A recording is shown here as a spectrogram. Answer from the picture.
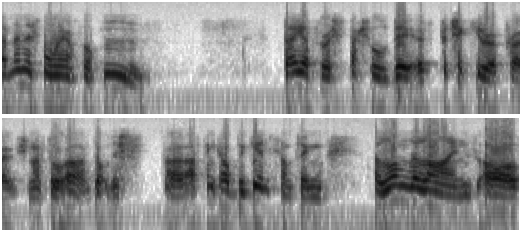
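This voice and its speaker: In an English accent, a man speaks at a fairly quick pace. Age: 70s. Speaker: copywriter. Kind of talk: casual chat. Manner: halting.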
